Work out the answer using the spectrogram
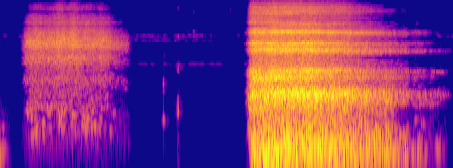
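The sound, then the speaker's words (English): A slow, deep breath through the nose: two long, airy breath sounds separated by a short quiet gap, the second louder, fuller and longer than the first, with no talk. “Did that feel different? When was the last time you took a deep breath like that?”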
